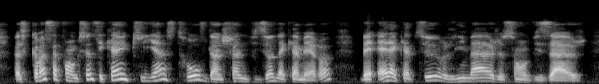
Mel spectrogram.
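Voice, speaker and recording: A man with a Quebec accent talks at a fairly quick pace, his pitch swinging very widely. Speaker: technology columnist. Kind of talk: radio chronicle.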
